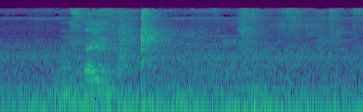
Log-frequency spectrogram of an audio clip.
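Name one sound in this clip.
A woman's shoes thump softly on a mat.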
